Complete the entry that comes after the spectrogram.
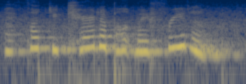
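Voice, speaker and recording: Woman as a high-voiced, echoey captive young mermaid. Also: lively intonation, dull audio. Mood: hurt, accusing. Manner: halting, emotional, pleading. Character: young captive mermaid, proud, wounded and wary. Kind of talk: scripted fantasy audio roleplay. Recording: echoey tank-like reverb, faint ambience noise.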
